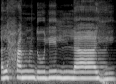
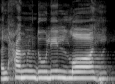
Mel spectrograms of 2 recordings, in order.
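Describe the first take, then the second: First: The L sound is light and thin. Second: The L sound is heavy and thick. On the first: The speaker calls it right. "इस अल्लाह के हर्फ को बारीक पढ़ेंगे। कैसे?" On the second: The speaker calls it wrong. "इसको अब मोटा नहीं पढ़ना। ... ऐसा करना दुरुस्त नहीं है"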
